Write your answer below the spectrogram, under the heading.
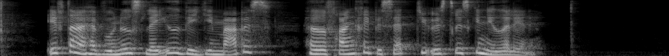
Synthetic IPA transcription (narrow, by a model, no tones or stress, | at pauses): ʔefd̥ɐæɦæʋɔ̽nəð̞̩ˠslɛ̰ːɪð̞̩ˠʋe̝je̝mæb̥əs | hæð̞̩ˠfʁɑ̈ŋɡ̥ʁib̥e̝sæd̥ːiʔøsd̥ʁisɡ̥əne̝ð̞ˠɐlænə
